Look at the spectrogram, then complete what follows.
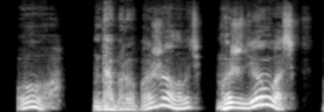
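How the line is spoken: Exclaimed. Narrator (Russian): воскликнул тот

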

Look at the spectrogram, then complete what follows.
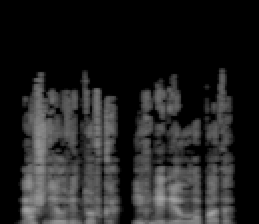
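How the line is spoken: Cheerful answer. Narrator (Russian): бодро ответил Ахмаджан

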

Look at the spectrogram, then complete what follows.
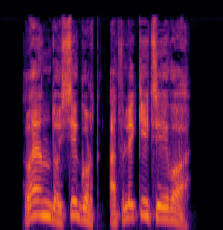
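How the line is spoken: Shouted reply. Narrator (Russian): крикнул в ответ Инь

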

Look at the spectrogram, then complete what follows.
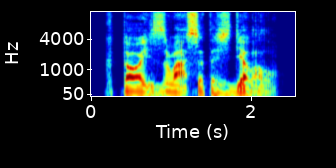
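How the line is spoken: Growled. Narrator (Russian): зарычал он

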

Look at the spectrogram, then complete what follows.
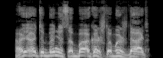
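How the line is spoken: Snapping retort. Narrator (Russian): огрызнулся он мне вслед

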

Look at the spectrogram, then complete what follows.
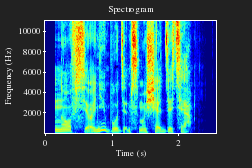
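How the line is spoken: Husky laughing. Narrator (Russian): хрипловато рассмеявшись, произнесла леди Вилара

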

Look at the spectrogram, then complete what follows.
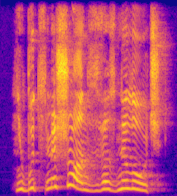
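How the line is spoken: Growling. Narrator (Russian): зарычал Огнезвезд

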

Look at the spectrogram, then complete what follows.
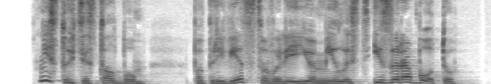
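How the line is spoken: Sharp scolding shout. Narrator (Russian): прикрикнула управляющая

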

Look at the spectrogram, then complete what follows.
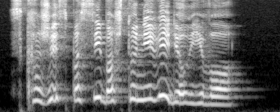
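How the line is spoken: Gravel barking. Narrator (Russian): рявкнул щебень

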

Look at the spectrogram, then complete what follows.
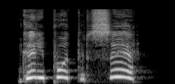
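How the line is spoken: Trembling squeak. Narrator (Russian): пропищал эльф, дрожа с головы до пят

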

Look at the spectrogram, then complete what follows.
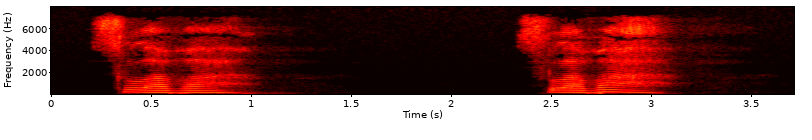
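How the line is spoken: Mumbling. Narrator (Russian): бормотала она

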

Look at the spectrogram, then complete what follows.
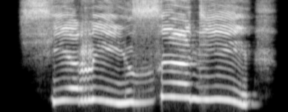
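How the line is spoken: Sudden shriek. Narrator (Russian): взвизгнула Наташка

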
